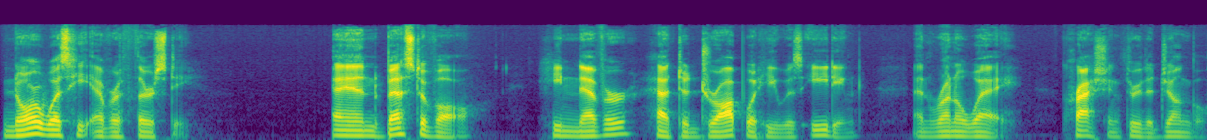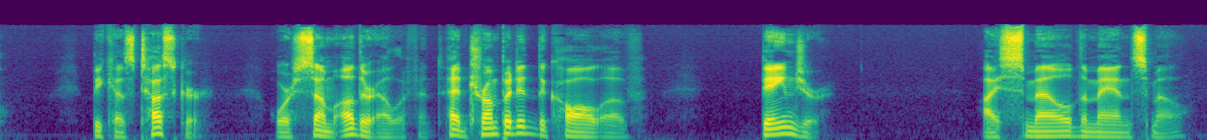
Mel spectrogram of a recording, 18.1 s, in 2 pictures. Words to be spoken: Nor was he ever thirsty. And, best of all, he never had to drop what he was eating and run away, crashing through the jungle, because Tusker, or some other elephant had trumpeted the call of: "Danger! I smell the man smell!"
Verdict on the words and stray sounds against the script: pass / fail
pass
